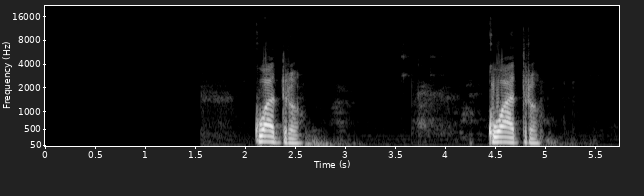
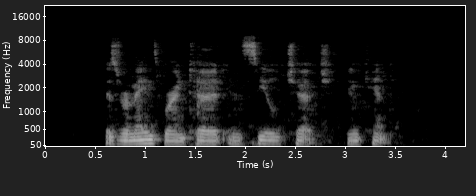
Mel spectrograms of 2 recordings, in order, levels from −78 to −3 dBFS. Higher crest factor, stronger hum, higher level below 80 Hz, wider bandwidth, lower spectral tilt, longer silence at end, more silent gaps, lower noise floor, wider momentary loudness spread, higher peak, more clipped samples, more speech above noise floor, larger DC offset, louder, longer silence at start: about the same, 20 dB vs 18 dB; neither; first, -56 dBFS vs -68 dBFS; about the same, 9.8 kHz vs 9.4 kHz; first, -9.5 dB/octave vs -4.5 dB/octave; about the same, 0.8 s vs 0.75 s; neither; second, -62 dBFS vs -77 dBFS; first, 15 LU vs 10 LU; first, -2 dBFS vs -18 dBFS; neither; first, 47 dB vs 43 dB; neither; first, -17 LUFS vs -35 LUFS; first, 2.1 s vs 0.6 s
